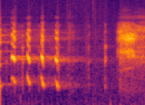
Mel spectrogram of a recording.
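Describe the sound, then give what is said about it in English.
A bird call of four quick, evenly spaced chirping notes, clear, followed by a short burst of airy, hissing noise. No one speaks. “I'm going to follow that bird. Maybe it will roost somewhere with water.”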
